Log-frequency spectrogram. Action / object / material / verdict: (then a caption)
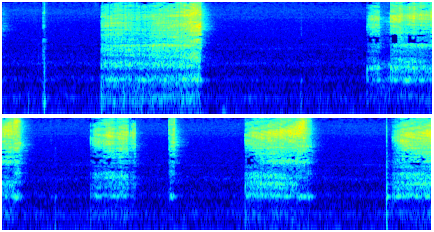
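scrape / paper cup / paper / none. An empty white printed paper Nespresso cup is held in one hand while painted fingernails tap and scratch its thin outer wall, and a thin white stirrer scrapes inside it near the end. Bright, raspy scraping bursts alternate with a few short, light taps, giving a hollow, thin-walled sound.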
